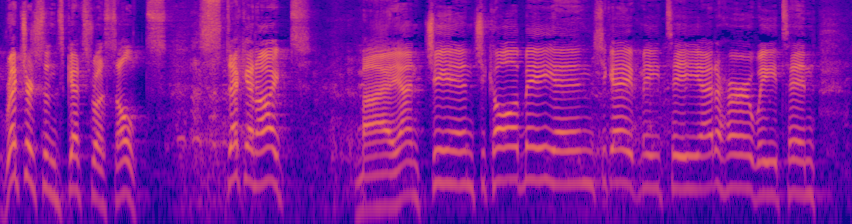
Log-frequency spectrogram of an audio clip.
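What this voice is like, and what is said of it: Exaggerated Northern Irish accent. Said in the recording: “a strange fluctuation of the accent ... A flare-up of my Northern Irish accent”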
